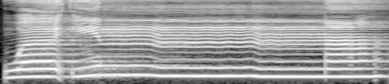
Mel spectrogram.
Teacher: Nun dihukumi gunnah musyaddadah karena nun bertasydid. Cara bacanya berdengung, dengungannya tahan kurang lebih 2 harokat.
